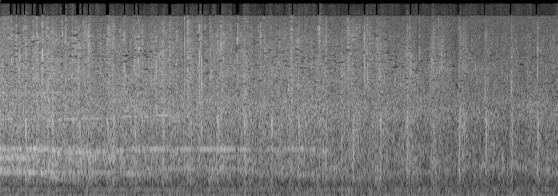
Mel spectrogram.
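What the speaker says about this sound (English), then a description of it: "How about one more round of applause for all these A-plus schools?" An audience at a school district recognition night gives a round of applause, dense clapping that starts loud and thins gradually toward scattered claps.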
